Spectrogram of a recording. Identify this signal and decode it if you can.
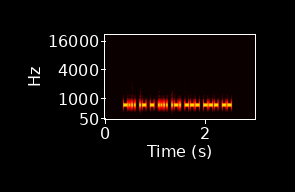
Morse code, heard as a keyed tone, about 46 wpm, 700 Hz. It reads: BATHROOM
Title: Sets of 5 Words Encore - New Word Drill - 45wpm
